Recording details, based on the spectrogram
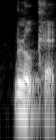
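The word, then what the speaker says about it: Blücher: fortuna e grande aiuto di Brook blook blooker bluker Grazie per la pronuncia BL va bene e allora Buona notte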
